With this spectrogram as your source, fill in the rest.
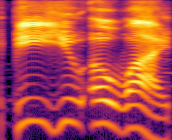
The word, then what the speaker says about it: Dana Bowie: Yeah, that was Dana Bowie, Buoy, Dana Bowie. Don't spell it like David Bowie, because that's not at all what the name is.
